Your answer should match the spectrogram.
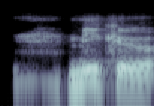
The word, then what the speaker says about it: Micu: when did this brand I'm so what's the pronunciation of it Miku oh I can explain that story too yeah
